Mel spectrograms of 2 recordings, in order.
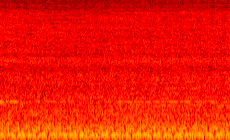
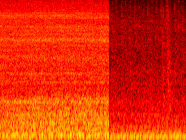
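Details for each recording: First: Engine idling after carburetor and distributor work, timing set: steady idle with light uneven metallic rattle on exhaust note; suspected loose exhaust/muffler internals, not confirmed. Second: Carbureted engine idling after carburetor and distributor adjustment: a steady, even idle with a smooth low pulse, no hunting or misfire, and some hiss; doesn't sound bad, though a loose rattle inside the muffler is suspected.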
